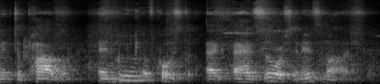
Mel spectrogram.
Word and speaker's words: Ahasuerus: And of course, Ahasuerus in his line. That's how you pronounce the name, King Ahasuerus, or Xerxes. It's King Ahasuerus or Xerxes.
